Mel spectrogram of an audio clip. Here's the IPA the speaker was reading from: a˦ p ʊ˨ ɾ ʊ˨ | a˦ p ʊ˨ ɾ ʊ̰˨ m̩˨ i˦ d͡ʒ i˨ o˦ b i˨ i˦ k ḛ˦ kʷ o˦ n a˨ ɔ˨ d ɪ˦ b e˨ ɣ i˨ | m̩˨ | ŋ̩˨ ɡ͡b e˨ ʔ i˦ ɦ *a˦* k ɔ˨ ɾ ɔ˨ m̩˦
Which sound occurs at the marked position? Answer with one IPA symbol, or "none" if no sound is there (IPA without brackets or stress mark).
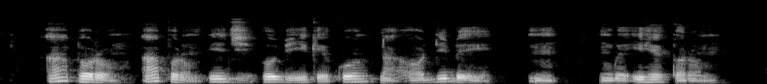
e˦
